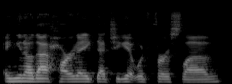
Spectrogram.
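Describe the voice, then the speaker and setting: A young man talks casually on a podcast, rambling from one thought to the next and swearing freely. His voice sits at an ordinary middle pitch. He leans heavily on fillers and quick restarts. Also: level tone, fairly bright tone. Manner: rambling, profane, lots of fillers. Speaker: podcast co-host. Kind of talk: casual chat.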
